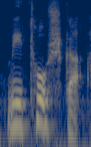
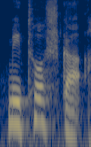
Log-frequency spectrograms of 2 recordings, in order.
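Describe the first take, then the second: No difference in how they are said.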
